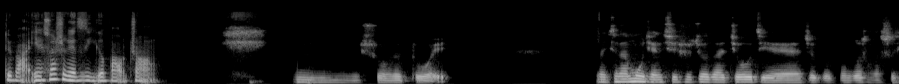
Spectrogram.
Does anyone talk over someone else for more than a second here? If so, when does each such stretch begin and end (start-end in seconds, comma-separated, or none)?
none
